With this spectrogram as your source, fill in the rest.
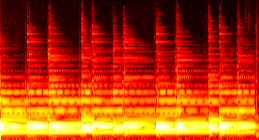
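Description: An ukulele is strummed in a repeating rhythmic pattern, with sharp down and up strokes sounding over a steady chord, close and clear with no talking.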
